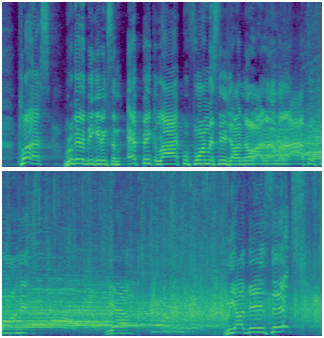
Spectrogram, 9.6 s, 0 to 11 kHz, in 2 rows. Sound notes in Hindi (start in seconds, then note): 4.7 ताली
